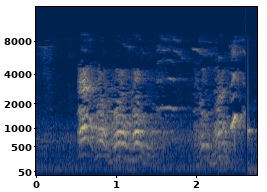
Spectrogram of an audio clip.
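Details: Blue-eyed Siberian Husky puppy, a 55-day-old female with distinct markings, recorded 3/5/2023 at 8:40; a couple of short, whiny, harmonic yelps and squeals in two bursts, with a man talking nearby.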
